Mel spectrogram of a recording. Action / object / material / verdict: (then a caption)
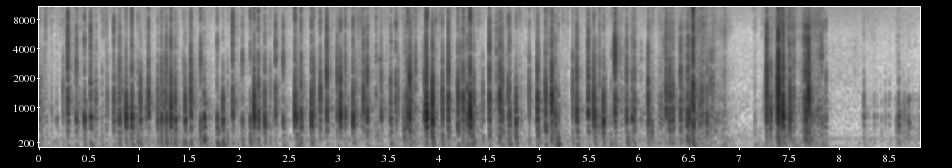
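tap / leather-look sneaker with rubber sole / leather, rubber / none. Long decorated nails tap and scratch the perforated leather-look upper and white rubber sole of a single hollow, empty hot-pink low-top sneaker with pink laces, held up close to the microphone. Quick, dry clicks and scratches run almost without a break, centered in the midrange with almost no ring, before pausing briefly around seven seconds and again near the end.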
